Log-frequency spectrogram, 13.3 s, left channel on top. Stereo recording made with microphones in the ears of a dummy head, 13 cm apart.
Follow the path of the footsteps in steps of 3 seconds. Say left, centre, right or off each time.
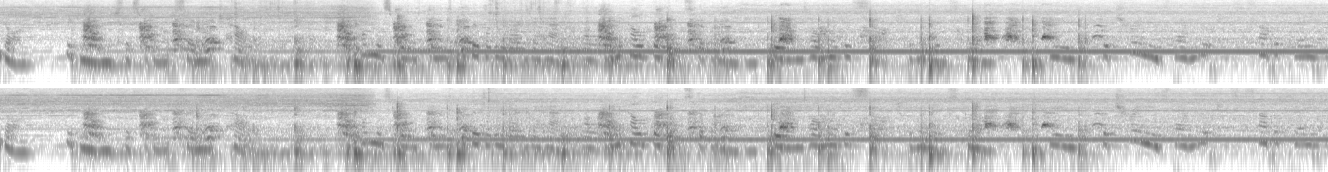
right, right, centre, left, off.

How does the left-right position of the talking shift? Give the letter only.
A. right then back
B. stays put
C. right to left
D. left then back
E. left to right
E.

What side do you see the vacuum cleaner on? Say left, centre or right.
right.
